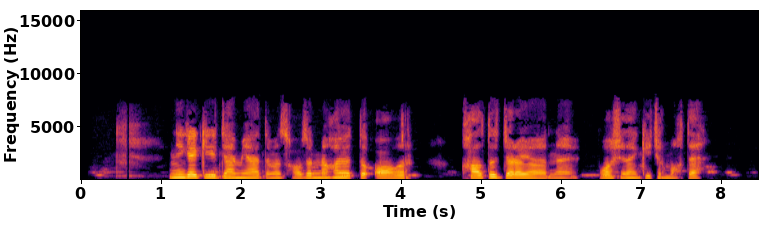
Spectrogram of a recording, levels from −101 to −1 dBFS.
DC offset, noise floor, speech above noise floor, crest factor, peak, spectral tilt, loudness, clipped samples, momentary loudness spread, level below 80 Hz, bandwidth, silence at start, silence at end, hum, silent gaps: under 0.1%; -64 dBFS; 45 dB; 18 dB; -2 dBFS; -6 dB/octave; -20 LUFS; under 0.1%; 13 LU; -66 dBFS; 7.4 kHz; 0.2 s; 0.35 s; none; none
